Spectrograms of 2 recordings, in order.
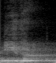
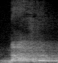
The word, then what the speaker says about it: neither: you can say either neither nor or neither nor, neither nor or neither nor. Clear? One British and the other American, but for us both are correct pronunciations.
